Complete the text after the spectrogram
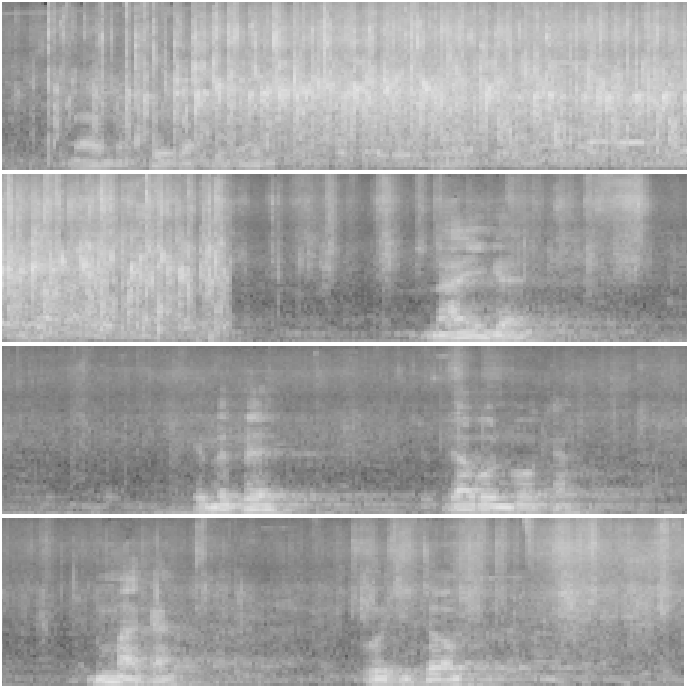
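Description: An older man chants through a loudspeaker in slow, drawn-out phrases.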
